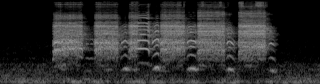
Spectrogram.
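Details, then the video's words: White-bellied caique parrot screeching in six loud, harsh bursts over about two seconds, noisy and broad, separated by short pauses, with faint background noise between calls. "White-bellied Caique 金凱克 鸚鵡 Parrot"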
